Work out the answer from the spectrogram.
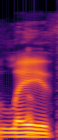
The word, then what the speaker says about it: lathe: A lathe, right? Yes, Lathe. Is that it? I think that's how you spell it. For woodworking, just to be clear. Okay, yeah, I didn't get the TH sound in there, so I thought you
